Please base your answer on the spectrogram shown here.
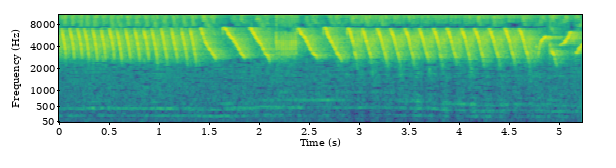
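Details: Canary song aimed at coaxing silent canaries into singing: a rapid run of high descending notes, breaking into slower sweeping slurs, then back to a quick even trill, with a low background hum.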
